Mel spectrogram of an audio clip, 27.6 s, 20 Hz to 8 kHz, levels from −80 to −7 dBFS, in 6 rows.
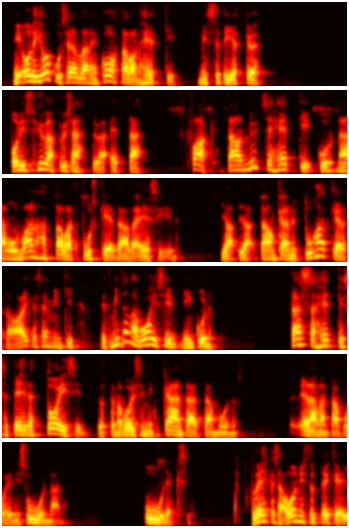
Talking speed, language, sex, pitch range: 130 wpm, Finnish, male, 125-155 Hz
